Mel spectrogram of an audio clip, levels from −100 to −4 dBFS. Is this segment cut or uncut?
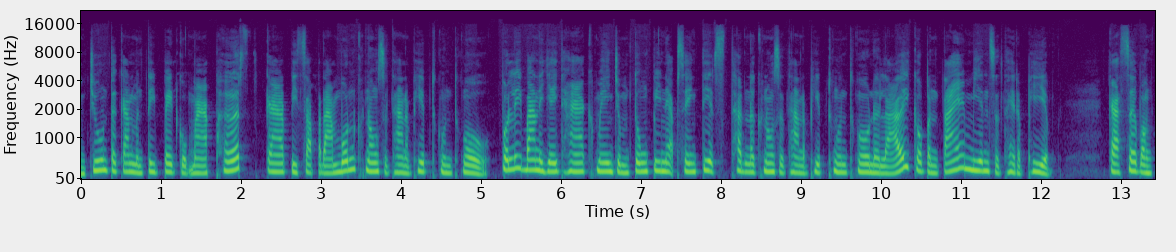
cut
